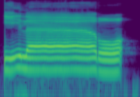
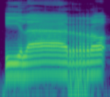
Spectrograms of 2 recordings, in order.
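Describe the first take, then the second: First: The r is trilled with one or two vibrations. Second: The r is trilled with many long vibrations. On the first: The speaker calls it right. "getarannya mungkin hanya satu dua getaran saja sedikit" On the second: The speaker calls it wrong. "ah nggak gitu"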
